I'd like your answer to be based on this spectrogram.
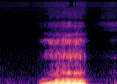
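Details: Sleeping after a long walk: one low, buzzing snore lasting about half a second in a quiet room.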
